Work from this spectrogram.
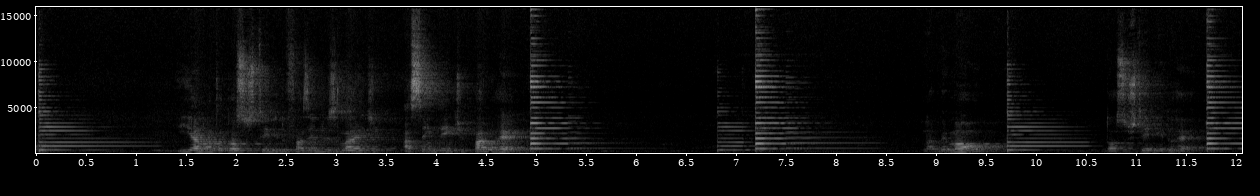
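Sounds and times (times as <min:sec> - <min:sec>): plucked cavaquinho notes: 0:00.0 - 0:12.0.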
